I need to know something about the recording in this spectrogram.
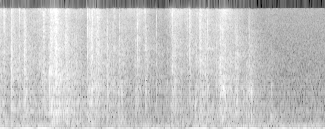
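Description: Close, rapid crinkling and rustling of something being handled, a quick run of small crackles that stops suddenly near the end.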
